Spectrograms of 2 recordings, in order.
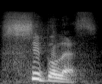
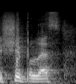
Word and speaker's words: shibboleth: And he would say, Sibboleth. Ha ha, you're not a Jew, you can't say shibboleth, and they'd be killed. This is from Milton, where many men were put to death for want of well pronouncing shibboleth.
